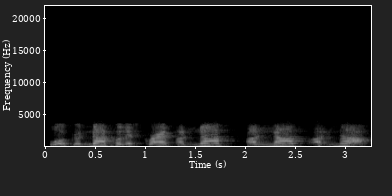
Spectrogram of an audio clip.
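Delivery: usual speaking voice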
